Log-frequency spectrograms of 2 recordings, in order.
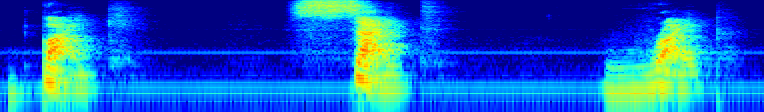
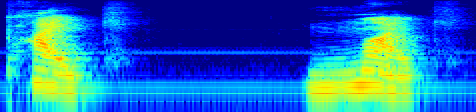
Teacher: when the long eye is followed by a voiceless consonant like Pike it doesn't change at all it just gets that hard long eye for example bike sight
